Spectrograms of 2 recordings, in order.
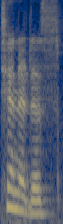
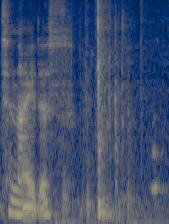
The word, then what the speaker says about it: tinnitus: So if anyone has, it's pronounced tinnitus, but it's actually, I call it tinnitus.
